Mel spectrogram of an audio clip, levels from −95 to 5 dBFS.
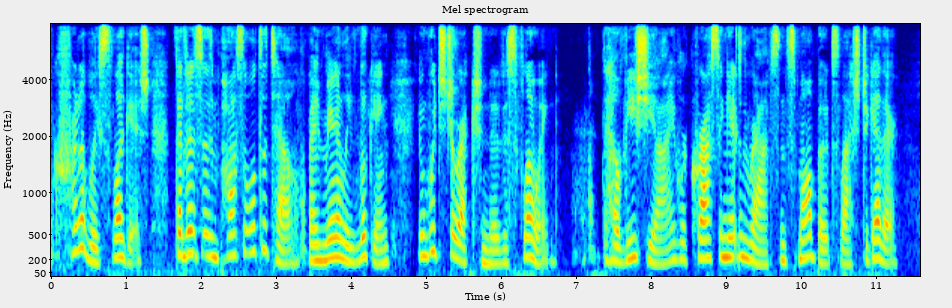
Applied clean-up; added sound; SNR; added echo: neural mask model Resemble Enhance denoiser.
